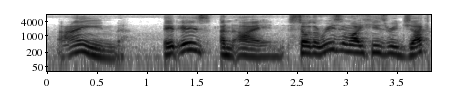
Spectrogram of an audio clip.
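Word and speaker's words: ע: i in modern Hebrew which is pronounced like Ein Ein it's not it's there's not it's no guttural it's not guttural at all um so in in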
